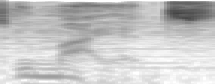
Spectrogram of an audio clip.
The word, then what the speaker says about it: Umayyads: I said it wrong. It's Umayyads.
